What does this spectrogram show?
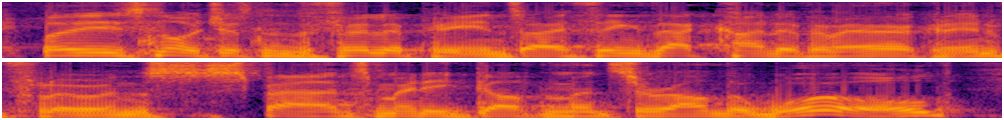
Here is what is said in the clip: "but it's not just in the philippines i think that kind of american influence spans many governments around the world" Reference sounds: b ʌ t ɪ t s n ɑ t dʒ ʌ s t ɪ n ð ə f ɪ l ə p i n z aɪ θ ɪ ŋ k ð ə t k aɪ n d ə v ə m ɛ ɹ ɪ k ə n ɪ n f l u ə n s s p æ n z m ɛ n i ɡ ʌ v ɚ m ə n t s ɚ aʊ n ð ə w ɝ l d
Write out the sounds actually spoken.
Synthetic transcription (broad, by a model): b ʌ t ɪ t s n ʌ t dʒ ʌ s t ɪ n ð ə f ɪ l ə p i n z aɪ θ ɪ ŋ k ð ə t k aɪ n d ə v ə m ɛ ɹ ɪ k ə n ɪ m f l u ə n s s p æ n z m ɛ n i ɡ ʌ v ɚ m ə n t s ɚ aʊ n ð ə w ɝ l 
